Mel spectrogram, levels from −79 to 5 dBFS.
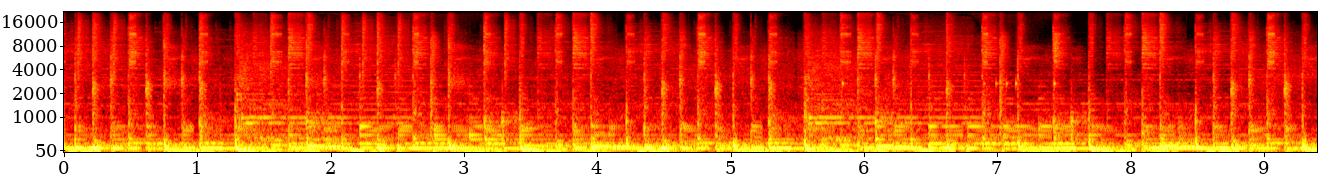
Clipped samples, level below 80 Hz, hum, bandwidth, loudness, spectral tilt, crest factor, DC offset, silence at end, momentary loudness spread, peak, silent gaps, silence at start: under 0.1%; -18 dBFS; none; over 20 kHz; -13 LUFS; -6 dB/octave; 12 dB; under 0.1%; 0 s; 3 LU; 0 dBFS; none; 0 s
